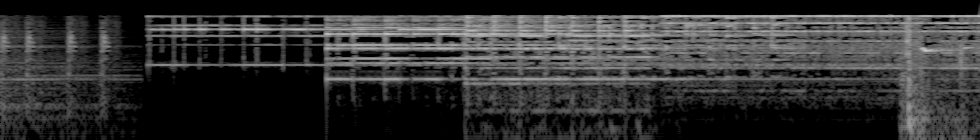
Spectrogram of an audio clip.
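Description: An electric school bell rings loudly and continuously for several seconds as the last school bell, its metallic clanging tone steady and insistent before cutting off near the end, with no voices.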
